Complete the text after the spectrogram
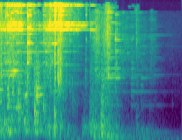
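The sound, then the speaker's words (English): A loud crash as a table holding scientific equipment topples to the ground after someone lands on it, followed by breaking and clattering of glassy equipment, with debris settling and fading out over about a second. “The table holding the equipment crashed to the ground.”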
